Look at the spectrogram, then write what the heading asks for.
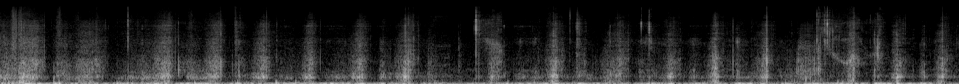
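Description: A person chewing a green-dusted cake close to a clip-on microphone, with crisp crunching strokes about two a second.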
